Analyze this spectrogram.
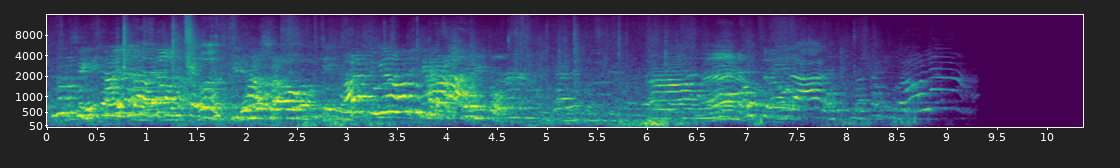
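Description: A young woman speaks gently to a small child close by.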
